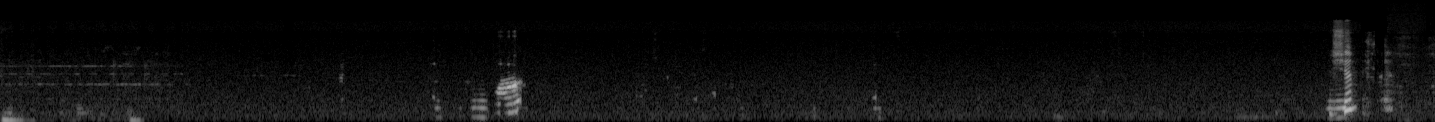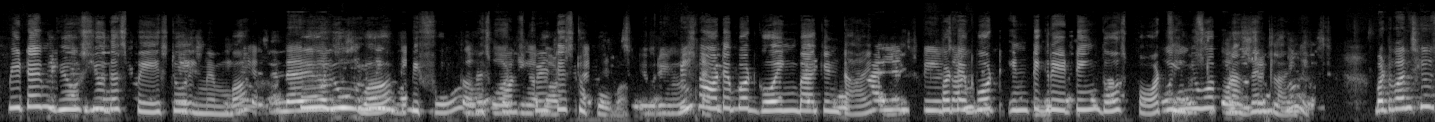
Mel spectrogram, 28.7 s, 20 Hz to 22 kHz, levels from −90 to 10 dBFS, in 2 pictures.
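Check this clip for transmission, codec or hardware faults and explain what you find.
Two faults are audible in this speech, both pointing to a loudspeaker-side echo canceller struggling through the second half of the call.

Echo leak, 13.65 to 27.53 s: the far end's echo canceller likely failed to remove what its microphone picked up from the loudspeaker, so the sound was sent back. A copy trails the talker by 330 ms, only a few dB below the direct speech.

Speech suppressed in double talk, 16.95 to 20.88 s and 22.33 to 27.64 s: when both sides spoke at once, the canceller likely could not separate talker from echo and attenuated both. The voice dips very deeply, roughly 40 dB at worst in the first stretch and 30 dB in the second. It drops out in pieces totalling around one and a half and three seconds.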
